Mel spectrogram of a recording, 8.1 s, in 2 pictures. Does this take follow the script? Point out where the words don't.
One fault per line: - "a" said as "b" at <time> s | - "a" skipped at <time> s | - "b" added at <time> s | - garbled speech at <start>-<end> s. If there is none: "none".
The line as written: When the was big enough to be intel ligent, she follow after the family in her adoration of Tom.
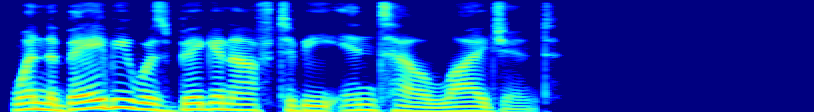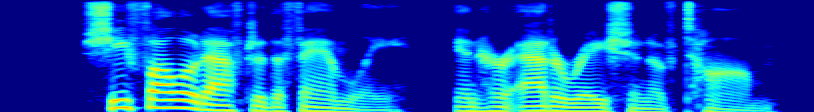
- "baby" added at 0.3 s
- "follow" said as "followed" at 4.7 s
